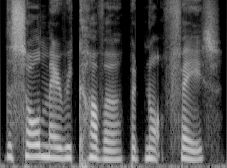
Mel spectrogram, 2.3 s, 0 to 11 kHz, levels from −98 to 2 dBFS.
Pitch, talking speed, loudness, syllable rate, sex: 200 Hz, 185 wpm, -22 LUFS, 4.4 syllables/s, female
